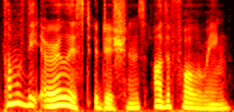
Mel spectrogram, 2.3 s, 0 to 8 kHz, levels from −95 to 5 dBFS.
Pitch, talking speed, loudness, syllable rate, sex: 145 Hz, 205 wpm, -16 LUFS, 6.7 syllables/s, male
